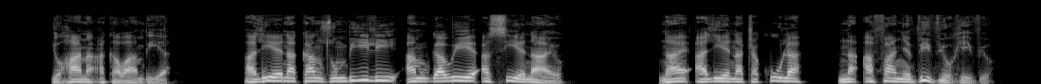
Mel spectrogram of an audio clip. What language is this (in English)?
Swahili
